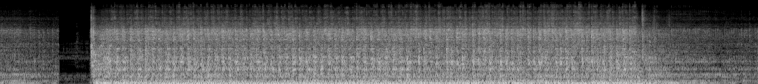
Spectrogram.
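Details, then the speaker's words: Mercedes OM617.912 diesel in a Unimog 404, just rebuilt with rebuilt fuel pump, weak batteries on charger: even starter cranking at about four compression beats a second, fading without catching; cranks but won't start. "that sounded that it is going to do something. So let's pump some more diesel."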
